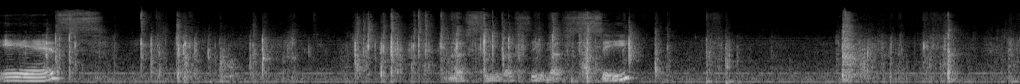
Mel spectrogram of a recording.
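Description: Foil packaging crinkles and rustles in hands.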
